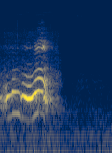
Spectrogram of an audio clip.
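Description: Dancing cactus toy repeating back the words just spoken to it in a sped-up, squeaky high-pitched voice, about a second long.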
